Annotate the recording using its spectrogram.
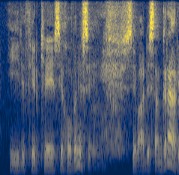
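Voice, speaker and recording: A man at a fairly quick pace. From Miami, Florida, USA. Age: 60s. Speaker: missionary. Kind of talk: personal testimony. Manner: hesitant, many fillers.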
